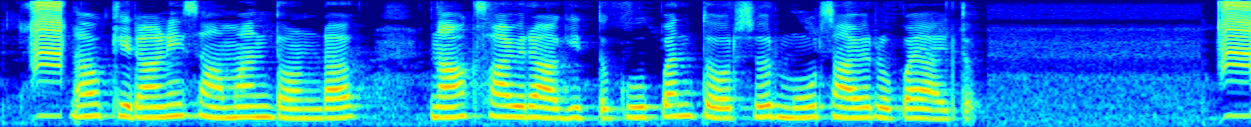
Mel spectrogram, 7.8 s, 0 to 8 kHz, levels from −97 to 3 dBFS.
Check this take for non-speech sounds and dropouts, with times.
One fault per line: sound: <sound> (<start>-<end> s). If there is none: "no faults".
no faults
